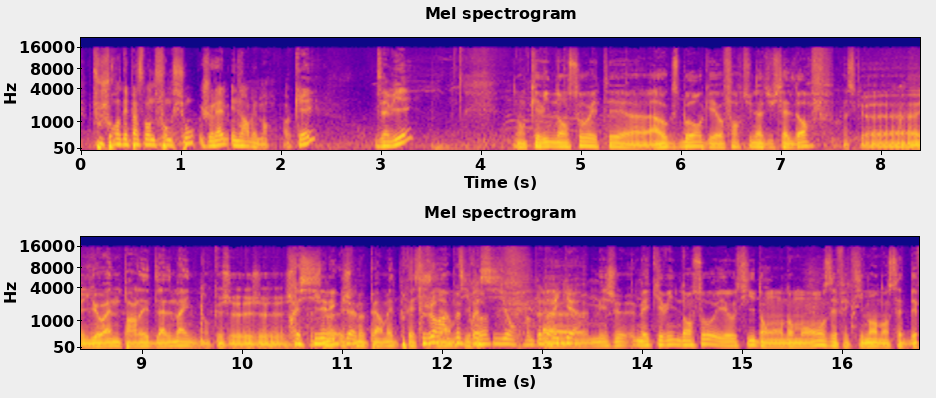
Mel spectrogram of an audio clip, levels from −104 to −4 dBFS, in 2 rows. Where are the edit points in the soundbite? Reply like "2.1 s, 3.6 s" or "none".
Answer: 1.9 s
